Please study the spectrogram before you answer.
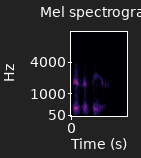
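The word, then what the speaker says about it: deservir: That word deserve is a very powerful word that word comes from an old French word pronounced désavir.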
